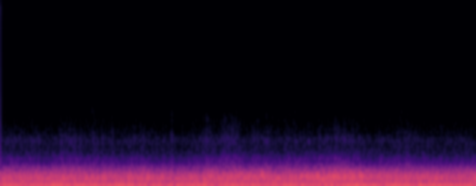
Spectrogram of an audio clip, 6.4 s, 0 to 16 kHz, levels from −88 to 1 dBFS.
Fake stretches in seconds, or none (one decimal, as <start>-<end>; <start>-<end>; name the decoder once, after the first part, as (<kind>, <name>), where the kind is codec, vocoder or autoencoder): none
